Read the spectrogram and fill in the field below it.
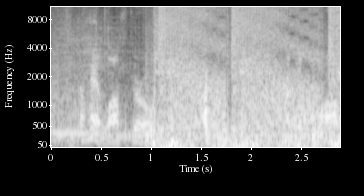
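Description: A blaster fires with a loud, rushing hiss.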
